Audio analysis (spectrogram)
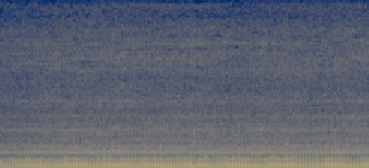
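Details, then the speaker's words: Dirt bike, low-torque, accelerating in low gear just after takeoff: steady high-pitched buzzing drone holding at high revs, whining too high and vibrating the footpegs; over-revving, needs an upshift. "when to know when to shift okay well right now it's already kind of over revving all right listen to it it's like a beautiful instrument guys"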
